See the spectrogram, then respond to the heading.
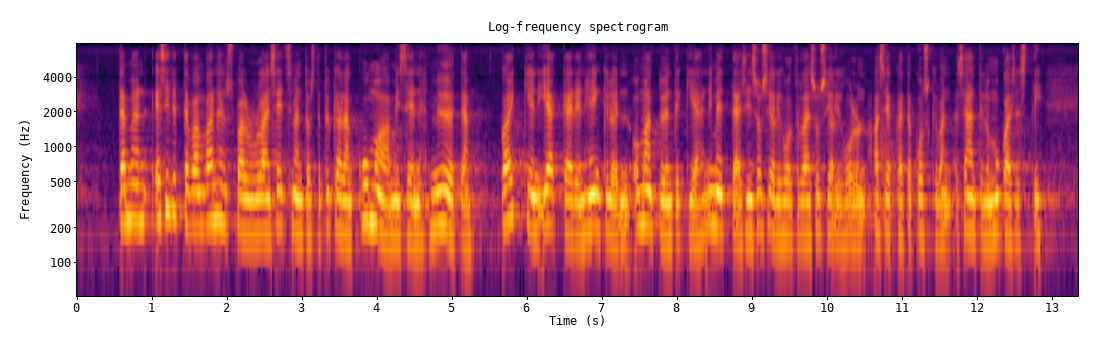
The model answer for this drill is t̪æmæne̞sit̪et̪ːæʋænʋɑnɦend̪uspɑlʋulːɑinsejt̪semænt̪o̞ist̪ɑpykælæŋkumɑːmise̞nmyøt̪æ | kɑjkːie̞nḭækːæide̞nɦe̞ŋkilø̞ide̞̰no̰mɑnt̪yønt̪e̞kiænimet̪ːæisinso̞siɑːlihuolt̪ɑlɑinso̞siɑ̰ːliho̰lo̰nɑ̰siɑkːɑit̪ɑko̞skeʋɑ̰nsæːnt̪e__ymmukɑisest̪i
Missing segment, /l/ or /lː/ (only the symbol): l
